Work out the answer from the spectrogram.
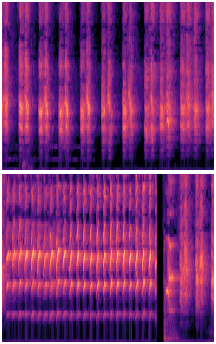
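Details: Eurasian tree sparrow song for songbird training: a run of quick, harsh high chirps gives way to a rapid metallic trill. It breaks off briefly near the end, then the chirping resumes.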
